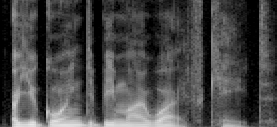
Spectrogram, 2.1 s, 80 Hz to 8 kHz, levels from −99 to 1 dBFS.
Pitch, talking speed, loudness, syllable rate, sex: 115 Hz, 230 wpm, -15 LUFS, 4.8 syllables/s, female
